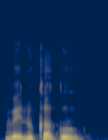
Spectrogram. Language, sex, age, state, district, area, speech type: Telugu, male, 18-30, Telangana, Sangareddy, urban, read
